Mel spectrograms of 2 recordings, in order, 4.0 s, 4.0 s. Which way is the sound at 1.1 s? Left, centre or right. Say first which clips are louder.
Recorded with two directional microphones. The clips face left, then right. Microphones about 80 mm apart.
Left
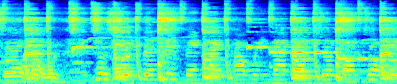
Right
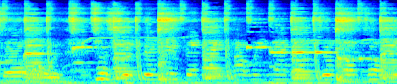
Left 1 dB; left.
